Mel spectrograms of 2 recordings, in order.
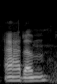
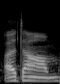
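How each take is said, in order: First: Said in the usual way. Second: Adam said the Hebrew way, ah-DAHM; Hebrew pronunciation. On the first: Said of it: "or Adam, really". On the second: Shown as a demonstration. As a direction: stress the second syllable of Adam, with a long "ah". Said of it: "the word here is Adam".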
